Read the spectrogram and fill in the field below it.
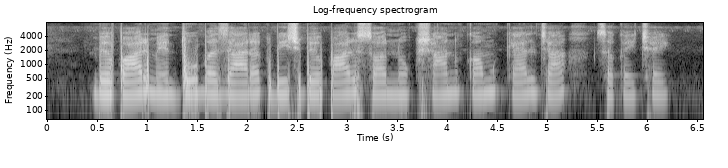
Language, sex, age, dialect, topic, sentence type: Maithili, female, 60-100, Southern/Standard, banking, statement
